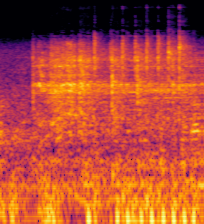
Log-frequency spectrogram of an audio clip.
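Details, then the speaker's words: Yamaha Smartkey scooter with throttle position sensor (TPS) unplugged: starter catches and the small engine fires and settles into an even light patter; starts and runs normally without the sensor. "Có thể xe đang nổ máy, tôi rút luôn con cảm biến tay ga ra vẫn chẳng sao."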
